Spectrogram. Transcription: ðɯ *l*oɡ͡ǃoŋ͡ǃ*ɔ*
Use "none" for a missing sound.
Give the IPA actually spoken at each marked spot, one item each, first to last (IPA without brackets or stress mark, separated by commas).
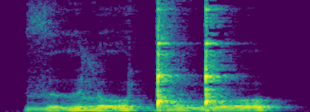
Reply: l, o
